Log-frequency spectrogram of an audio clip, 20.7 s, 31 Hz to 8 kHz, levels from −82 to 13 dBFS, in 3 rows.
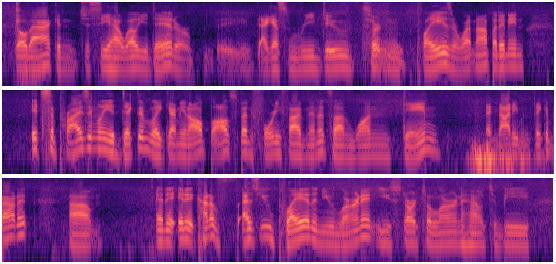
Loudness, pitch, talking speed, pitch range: -19 LUFS, 115 Hz, 180 wpm, 105-130 Hz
